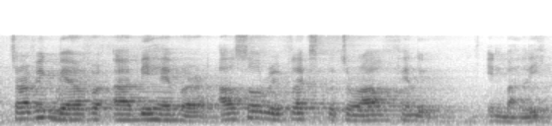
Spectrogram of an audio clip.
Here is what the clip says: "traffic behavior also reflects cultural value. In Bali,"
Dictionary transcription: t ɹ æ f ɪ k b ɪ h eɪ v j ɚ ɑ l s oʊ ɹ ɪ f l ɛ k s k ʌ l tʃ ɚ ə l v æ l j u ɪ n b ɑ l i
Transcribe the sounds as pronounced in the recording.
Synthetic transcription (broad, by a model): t ɹ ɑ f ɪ k b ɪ h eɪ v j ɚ ɑ l s oʊ ɹ ɪ f l ɛ k s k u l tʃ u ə l f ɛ l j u ɪ n b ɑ l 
